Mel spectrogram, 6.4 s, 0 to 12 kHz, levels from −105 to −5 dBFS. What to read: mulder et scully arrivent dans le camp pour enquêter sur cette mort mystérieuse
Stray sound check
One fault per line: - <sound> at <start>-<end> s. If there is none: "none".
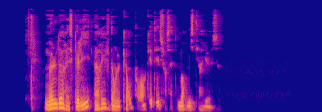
none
